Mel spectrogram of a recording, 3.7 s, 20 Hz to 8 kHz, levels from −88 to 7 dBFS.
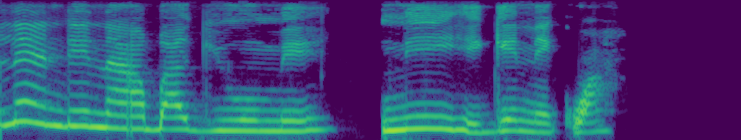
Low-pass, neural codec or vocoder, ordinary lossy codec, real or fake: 7.2 kHz; none; Opus, 24 kbps; real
